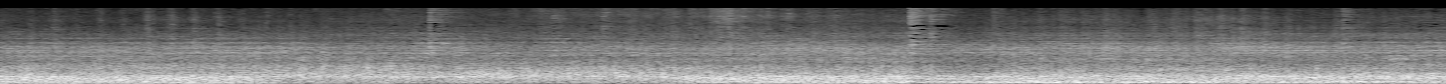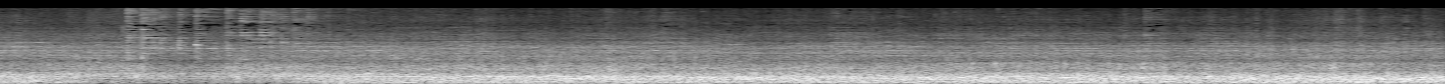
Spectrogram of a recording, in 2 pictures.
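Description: Freight cars rolling past: a steady rumble with the clickety-clack of steel wheels over the rail joints. There are a couple of sharper knocks, about nine seconds in and again around sixteen seconds.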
